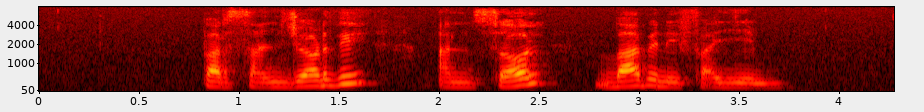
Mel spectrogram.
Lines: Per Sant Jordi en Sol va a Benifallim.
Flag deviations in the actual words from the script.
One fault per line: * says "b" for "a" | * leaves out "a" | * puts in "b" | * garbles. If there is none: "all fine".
all fine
